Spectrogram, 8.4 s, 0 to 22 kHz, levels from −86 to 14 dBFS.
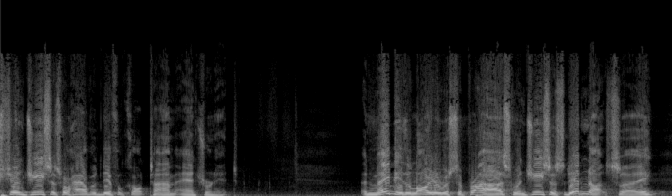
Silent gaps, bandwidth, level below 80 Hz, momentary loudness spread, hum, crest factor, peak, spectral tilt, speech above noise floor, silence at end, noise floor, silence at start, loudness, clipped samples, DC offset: none; 17 kHz; -44 dBFS; 8 LU; none; 10 dB; -14 dBFS; -4.5 dB/octave; 38 dB; 0.2 s; -61 dBFS; 0 s; -23 LUFS; under 0.1%; under 0.1%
